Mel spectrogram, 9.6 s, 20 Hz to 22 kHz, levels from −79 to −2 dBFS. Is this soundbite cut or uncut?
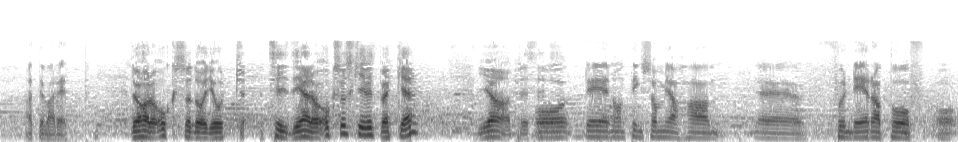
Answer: cut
